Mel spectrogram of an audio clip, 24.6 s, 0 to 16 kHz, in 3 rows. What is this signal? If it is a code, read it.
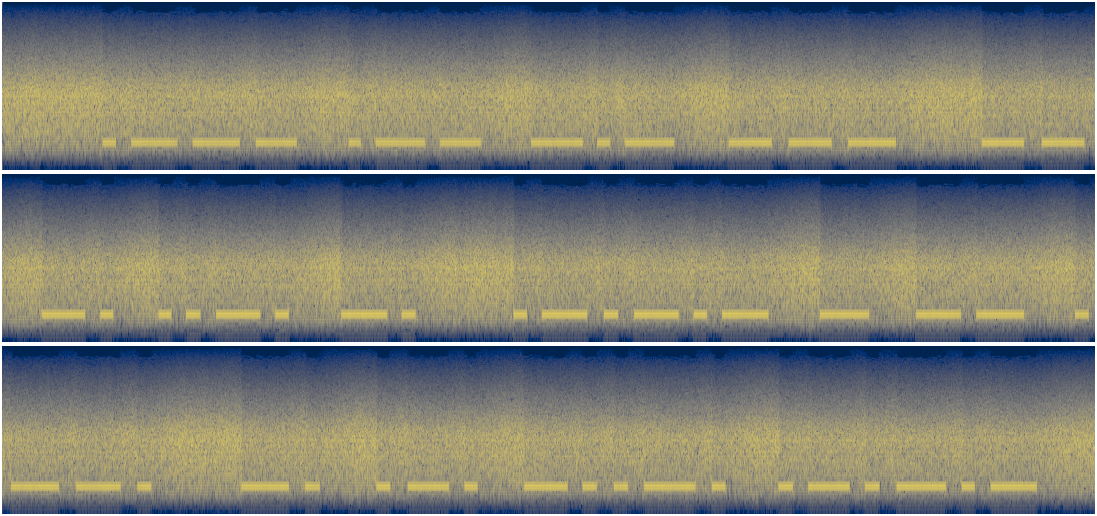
Morse code, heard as a keyed tone, hand-sent with a straight key, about 11 wpm, 490 Hz, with radio static. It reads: JWKO MNFN .TMP NR/.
